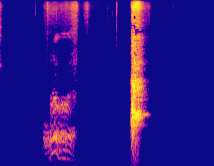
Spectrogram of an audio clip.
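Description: A small dog vocalizing twice: a half-second wavering call about a second in, then a single short, loud bark a little past halfway through.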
